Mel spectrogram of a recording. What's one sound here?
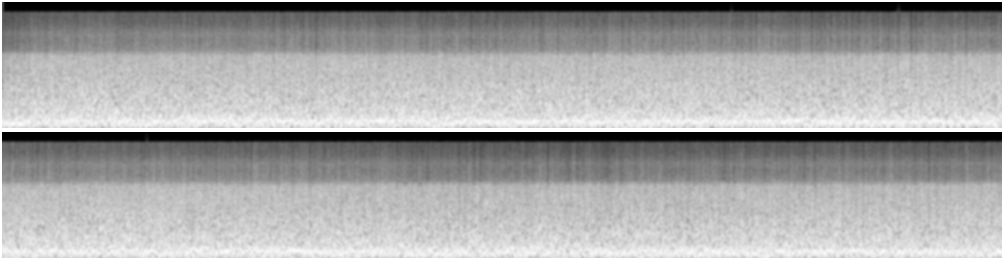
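A small propeller motor whirs steadily at high speed.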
